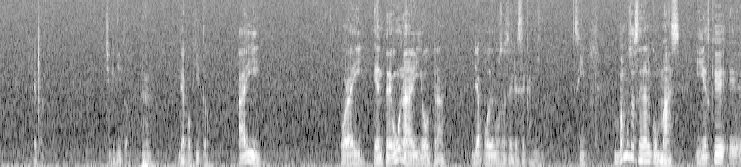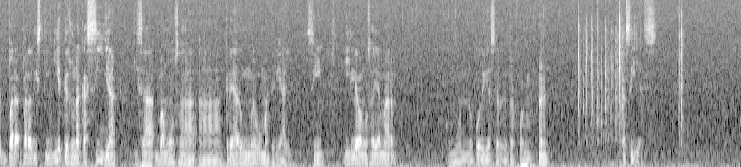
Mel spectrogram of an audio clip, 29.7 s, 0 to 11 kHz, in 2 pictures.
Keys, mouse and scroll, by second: 6.5 shift+click, 7.2-7.5 shift+scroll down 3, 8.4-11.6 drag, 15.7 click, 20.5 click, 22.6 click, 23.7 click, 24.5 click, 25.4 click, 26.1-27.6 typing, 28.4 Return.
